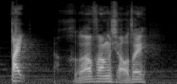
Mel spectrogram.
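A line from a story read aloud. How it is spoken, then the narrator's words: Stern shout. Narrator (Chinese): 还有一个声音喝道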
